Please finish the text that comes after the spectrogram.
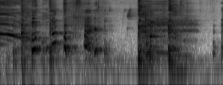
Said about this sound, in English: was a really weird sound. I got a I got a little bit of Clif Bar in my throat.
